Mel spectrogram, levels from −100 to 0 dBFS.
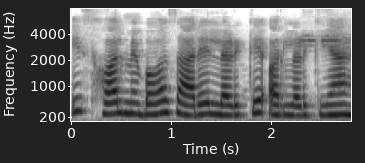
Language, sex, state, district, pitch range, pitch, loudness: Hindi, female, Jharkhand, Garhwa, 255-300 Hz, 275 Hz, -15 LUFS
